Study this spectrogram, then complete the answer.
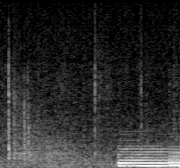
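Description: A choir begins singing a sustained note.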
